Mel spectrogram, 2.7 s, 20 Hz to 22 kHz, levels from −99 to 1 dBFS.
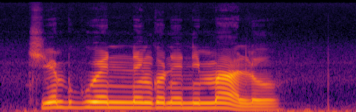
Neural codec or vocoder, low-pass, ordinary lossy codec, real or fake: none; 19.8 kHz; none; real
